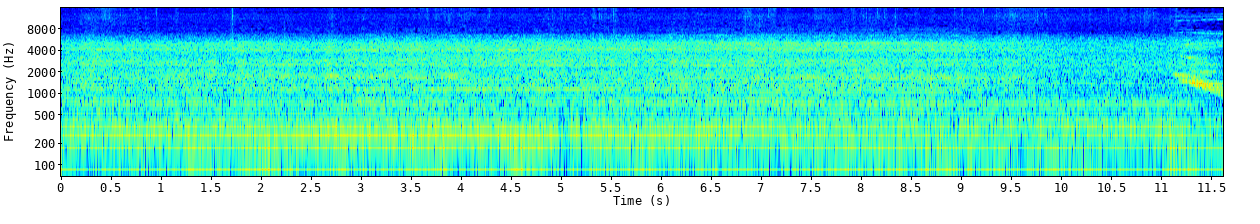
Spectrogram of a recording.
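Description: A steady mechanical hum with several held tones. Near the end comes a quick falling whistle-like glide.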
